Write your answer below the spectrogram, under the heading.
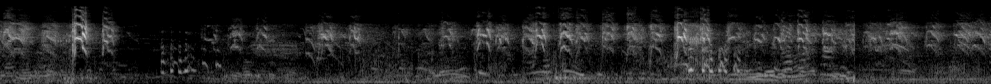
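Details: Rose-ringed parakeets, wild in Hyde Park, London, gathering for a meal of sunflower seeds, nuts and apples: loud, raspy squawks come in irregular clusters, with a short quiet gap near the start.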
